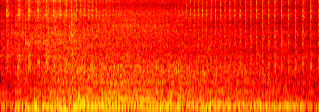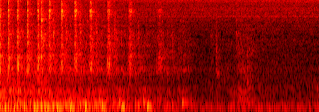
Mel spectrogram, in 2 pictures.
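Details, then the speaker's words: Honda self-propelled mower that won't start on fresh gas, tested to see if it will fire: catches on starting fluid, runs rough a few seconds, then dies. Has spark; fuel delivery fault, carburetor needing service. "Yep. Should have figured I have to do the dang carburetor. Ah, you fudger. See if she has the ability to fire."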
